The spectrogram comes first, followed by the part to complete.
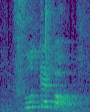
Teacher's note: A sílaba mais forte da palavra futebol é o bol. É a última sílaba. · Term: sílaba tônica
